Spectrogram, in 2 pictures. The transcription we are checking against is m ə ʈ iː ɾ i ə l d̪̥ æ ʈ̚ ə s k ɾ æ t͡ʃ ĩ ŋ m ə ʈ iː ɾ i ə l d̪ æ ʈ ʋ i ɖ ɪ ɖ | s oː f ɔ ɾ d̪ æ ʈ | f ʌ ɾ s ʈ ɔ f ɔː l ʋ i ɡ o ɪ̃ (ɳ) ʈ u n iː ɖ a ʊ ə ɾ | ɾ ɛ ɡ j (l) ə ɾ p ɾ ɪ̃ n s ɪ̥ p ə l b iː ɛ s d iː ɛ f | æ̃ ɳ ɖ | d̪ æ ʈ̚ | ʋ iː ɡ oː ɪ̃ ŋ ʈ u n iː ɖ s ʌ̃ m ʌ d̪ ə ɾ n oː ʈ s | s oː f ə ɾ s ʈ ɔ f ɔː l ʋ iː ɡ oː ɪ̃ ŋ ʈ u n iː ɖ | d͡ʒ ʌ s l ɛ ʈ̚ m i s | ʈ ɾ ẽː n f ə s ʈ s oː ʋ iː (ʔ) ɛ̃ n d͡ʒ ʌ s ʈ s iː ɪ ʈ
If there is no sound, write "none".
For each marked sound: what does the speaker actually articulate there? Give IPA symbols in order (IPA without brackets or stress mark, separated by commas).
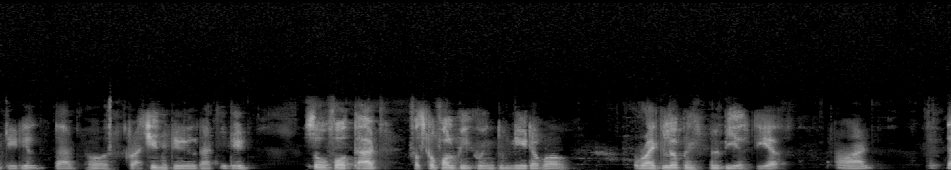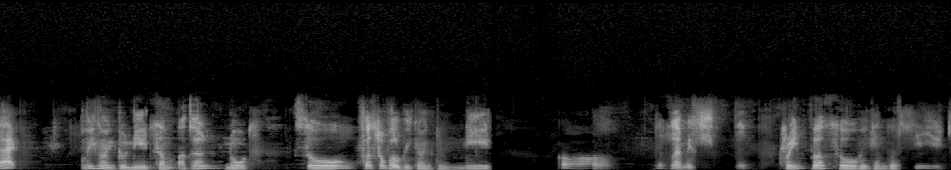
ŋ, l, k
